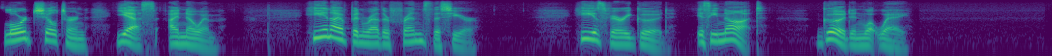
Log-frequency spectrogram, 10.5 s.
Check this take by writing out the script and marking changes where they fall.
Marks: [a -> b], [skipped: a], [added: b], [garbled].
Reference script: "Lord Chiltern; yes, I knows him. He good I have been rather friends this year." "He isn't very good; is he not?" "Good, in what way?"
"Lord Chiltern; yes, I [knows -> know] him. He [good -> and] I have been rather friends this year." "He [isn't -> is] very good; is he not?" "Good, in what way?"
